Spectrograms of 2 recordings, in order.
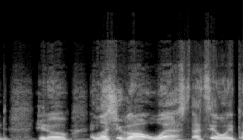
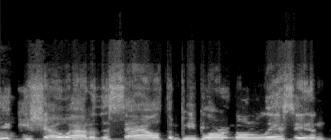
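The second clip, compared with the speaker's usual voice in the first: higher-pitched Southern scolding; hammed-up high Southern twang; mock twang; 8 semitones higher than usual. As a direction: scold in a put-on country twang.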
